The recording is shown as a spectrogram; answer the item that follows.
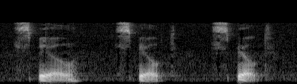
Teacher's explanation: a final t is added or the final sound is changed from a d to a t the original vowel sound doesn't change for example spill spilt spilt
